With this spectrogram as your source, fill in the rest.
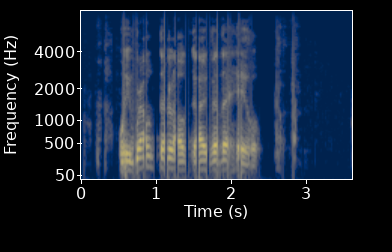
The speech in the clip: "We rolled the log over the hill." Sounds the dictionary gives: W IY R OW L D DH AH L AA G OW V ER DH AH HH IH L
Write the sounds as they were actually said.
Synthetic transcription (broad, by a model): W IY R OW D DH AH L AA G OW V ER DH AH HH IH L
